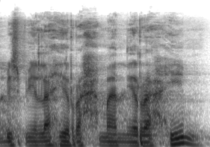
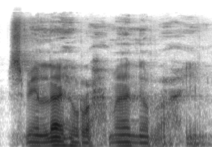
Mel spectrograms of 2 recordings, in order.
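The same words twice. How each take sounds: First: The r is light, with a plain a vowel. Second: The r is heavy, with an o-like vowel. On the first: The speaker calls it wrong. "Kita tidak boleh membaca" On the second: The speaker calls it right. "Tapi dengan ro. Ro-nya yang, yang tebal karena di fathah"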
